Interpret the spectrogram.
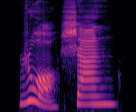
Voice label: "ruo4 shan1", Chinese

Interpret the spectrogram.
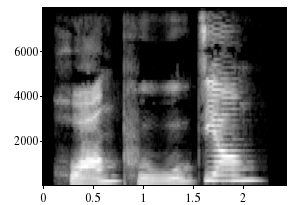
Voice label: "huangpujiang", Chinese

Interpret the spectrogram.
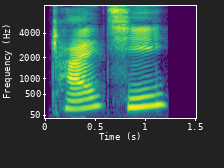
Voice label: "chai2 qi2", Chinese

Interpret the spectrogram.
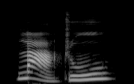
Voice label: "la4 zhu2", Chinese

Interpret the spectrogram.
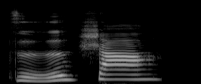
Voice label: "zi3sha1", chinese

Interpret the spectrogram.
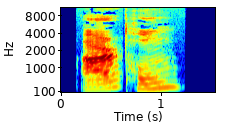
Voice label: "ertong", chinese

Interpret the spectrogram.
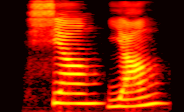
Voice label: "xiang1yang2", chinese

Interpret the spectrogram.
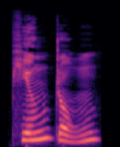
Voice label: "ping2 zhong3", Chinese

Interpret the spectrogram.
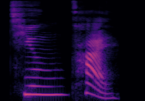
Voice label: "qingcai", Chinese

